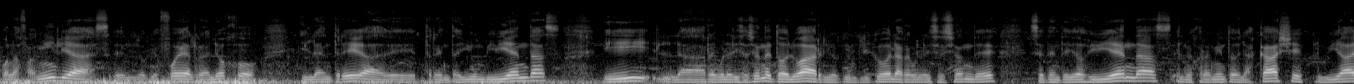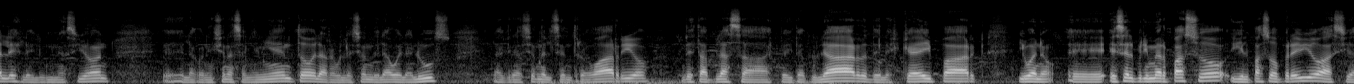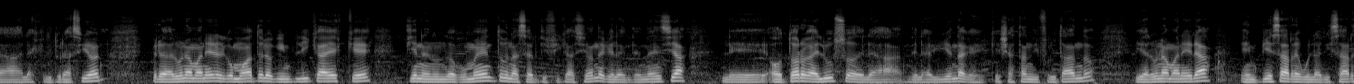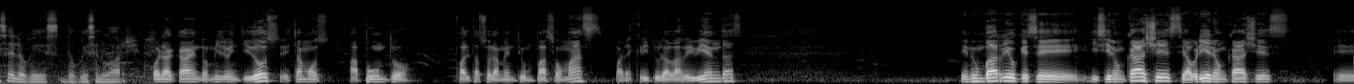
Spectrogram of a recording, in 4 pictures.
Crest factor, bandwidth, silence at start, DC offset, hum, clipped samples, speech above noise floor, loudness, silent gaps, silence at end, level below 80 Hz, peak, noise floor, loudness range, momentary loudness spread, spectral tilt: 22 dB; 16 kHz; 0 s; under 0.1%; none; under 0.1%; 34 dB; -23 LUFS; none; 0 s; -38 dBFS; -2 dBFS; -57 dBFS; 6 LU; 12 LU; -6.5 dB/octave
